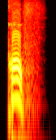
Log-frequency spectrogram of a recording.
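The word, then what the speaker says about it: קוף: This is cough, okay, and Q-O-F, no? Cough. That's how you pronounce it.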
